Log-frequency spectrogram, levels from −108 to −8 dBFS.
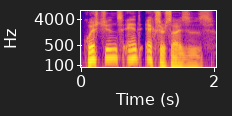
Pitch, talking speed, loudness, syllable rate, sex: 120 Hz, 90 wpm, -18 LUFS, 3.6 syllables/s, male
